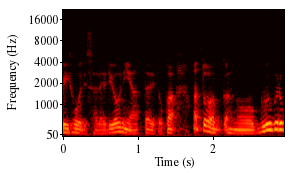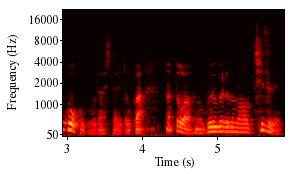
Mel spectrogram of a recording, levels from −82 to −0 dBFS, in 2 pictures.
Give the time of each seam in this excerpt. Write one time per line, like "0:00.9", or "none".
none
